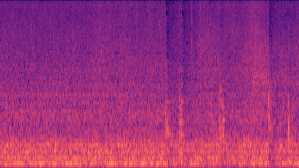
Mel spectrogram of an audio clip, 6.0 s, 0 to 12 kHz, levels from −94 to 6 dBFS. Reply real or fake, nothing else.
fake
